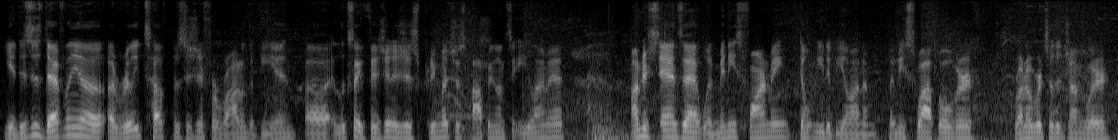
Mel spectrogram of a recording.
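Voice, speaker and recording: Fast-talking male esports co-caster. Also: medium pitch, fairly even intonation, a bit bright, a little hiss or hum. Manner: quick, conversational analysis. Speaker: esports color commentator. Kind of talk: game analysis commentary.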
